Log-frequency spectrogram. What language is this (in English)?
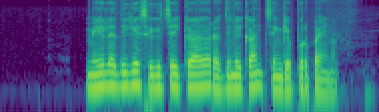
Tamil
